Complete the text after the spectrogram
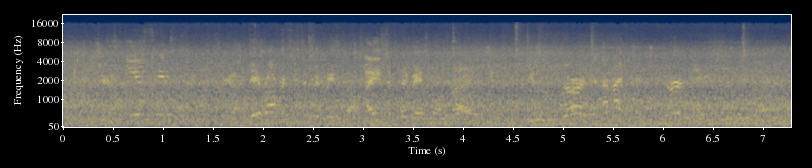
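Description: People talk nearby on a busy sidewalk.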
